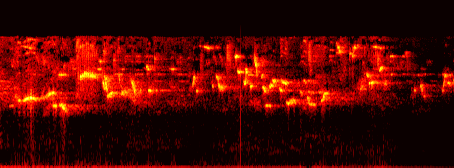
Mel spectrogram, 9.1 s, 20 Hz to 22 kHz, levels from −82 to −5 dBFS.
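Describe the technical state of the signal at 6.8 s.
An overlap between stream segments at 6.80 s removes about 8 ms of audio at a 2-second segment join, so the waveform jumps, heard as a tiny skip.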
